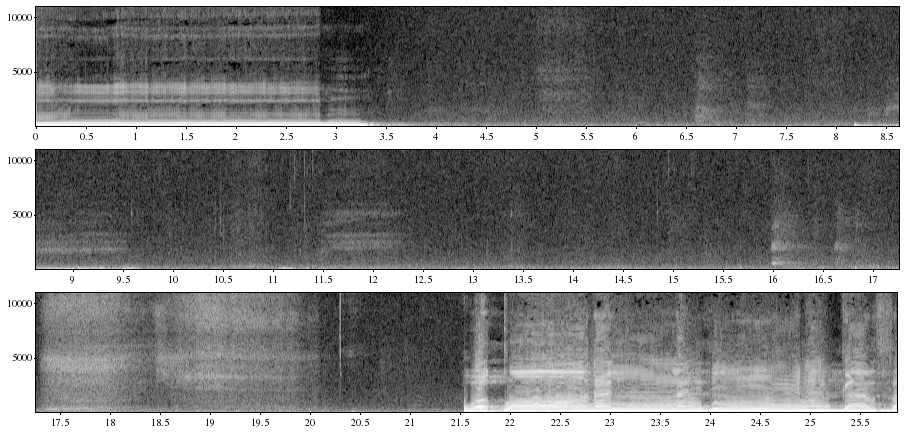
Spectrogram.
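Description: A young man chants melodically into a microphone, with long held notes, heard through a loudspeaker.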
